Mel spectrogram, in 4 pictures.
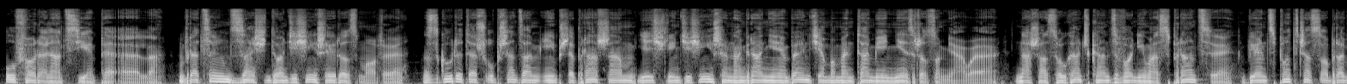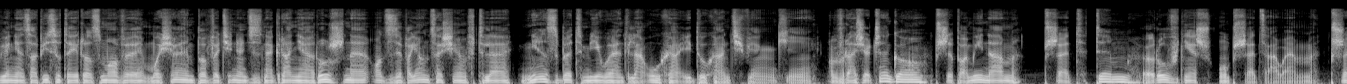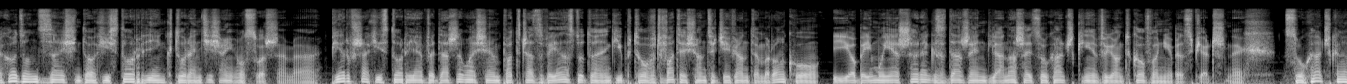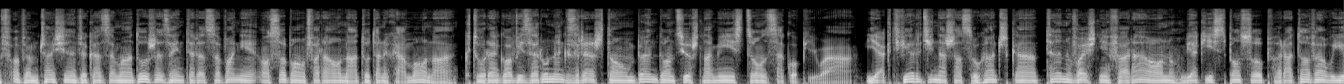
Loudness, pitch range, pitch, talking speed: -12 LUFS, 85-105 Hz, 95 Hz, 125 wpm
